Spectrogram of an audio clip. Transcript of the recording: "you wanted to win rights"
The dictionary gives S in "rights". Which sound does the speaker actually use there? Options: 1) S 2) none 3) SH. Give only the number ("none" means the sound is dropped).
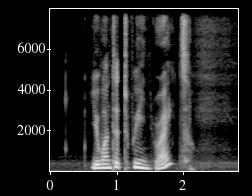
2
